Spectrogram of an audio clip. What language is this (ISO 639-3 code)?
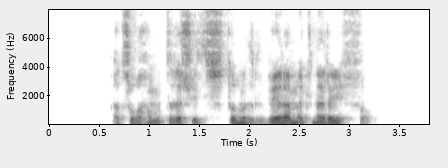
kab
